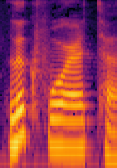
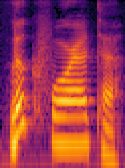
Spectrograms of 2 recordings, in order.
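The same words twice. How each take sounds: First: The last word is reduced to a short 't'. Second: The same.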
